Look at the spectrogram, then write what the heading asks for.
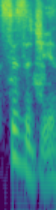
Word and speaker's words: syzygy: okay so syzygy is how you say that syzygy it's an actual word it's when the planets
